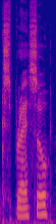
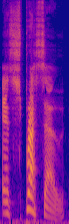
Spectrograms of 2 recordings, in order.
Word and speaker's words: espresso: says lads lads lads would pronounce it expresso probably yeah maybe can i have an espresso and then david mitchell appears with a gun and shoots someone goes it's pronounced espresso i like to imagine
